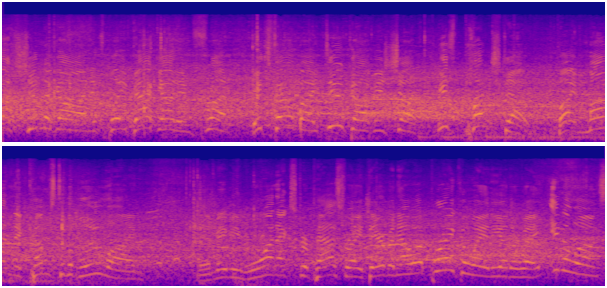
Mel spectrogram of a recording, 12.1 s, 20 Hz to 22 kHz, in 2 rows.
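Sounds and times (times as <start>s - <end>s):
hockey sticks and puck clacking: 0.0s - 9.7s
crowd voices in arena: 0.0s - 12.0s.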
